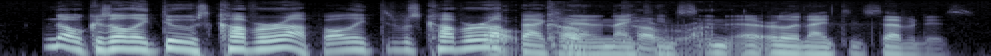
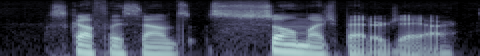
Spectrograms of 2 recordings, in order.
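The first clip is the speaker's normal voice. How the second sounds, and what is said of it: Sarcastic tone. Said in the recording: “I'm being sarcastic.”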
